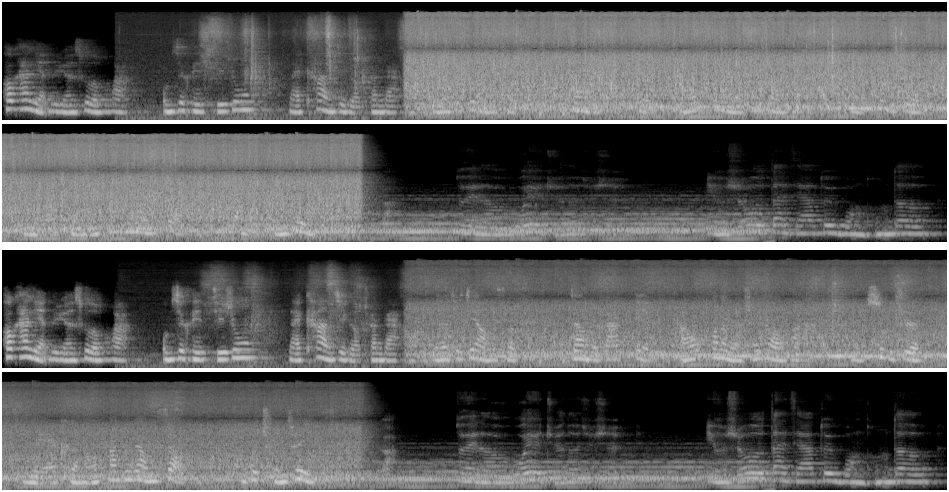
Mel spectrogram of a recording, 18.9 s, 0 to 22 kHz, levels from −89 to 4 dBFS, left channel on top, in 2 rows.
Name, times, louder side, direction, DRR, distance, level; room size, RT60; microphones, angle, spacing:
voice 1, 0.0-1.3 1.6-2.5 2.9-5.3 5.7-6.5 6.8-8.2 8.5-9.2 9.6-11.3 11.8-12.7 13.2-13.4, right 4 dB, 80° right, 17 dB, 0.6 m, -25 dB
sound 1, 1.1-12.1, left 7 dB, 60° left, 1.7 m, -34 dB
sound 2, 4.0-13.1, left 7 dB, 40° left, 0.6 m, -22 dB
sound 3, 4.2-17.1, equal, 75° left, 2.7 m, -31 dB
voice 2, 14.0-15.7 16.5-18.7, right 1 dB, 35° right, 10 dB, 0.7 m, -33 dB
11.0 x 8.6 x 6.3 m, 0.84 s
head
